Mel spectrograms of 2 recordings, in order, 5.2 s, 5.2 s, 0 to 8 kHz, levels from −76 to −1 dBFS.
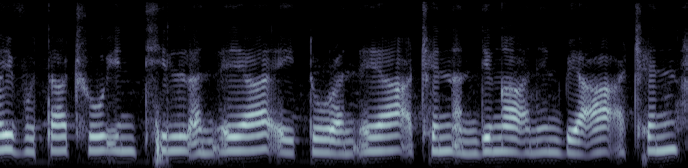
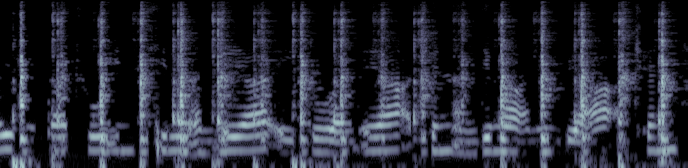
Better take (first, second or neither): first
